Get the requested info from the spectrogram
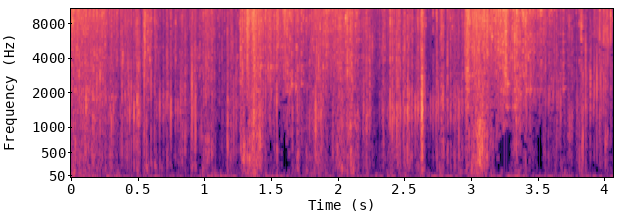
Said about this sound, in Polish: I żeśmy sobie zrobili spacer i pewnego dnia jakoś tak, nie pamiętam już kto z nas stwierdził, że można by nagrać w sumie taki efekt i ten lód się rozbija.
